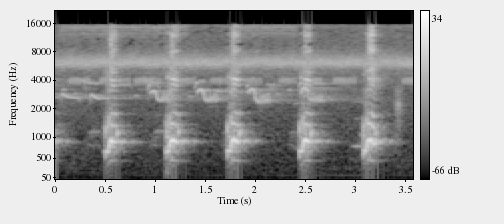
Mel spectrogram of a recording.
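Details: Five loud, hoarse croaks from a female white-breasted waterhen, about one every 0.65 seconds, interleaved with falling whistled notes from another bird and a steady insect drone.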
